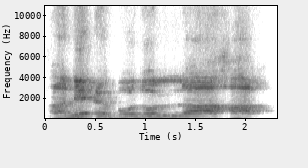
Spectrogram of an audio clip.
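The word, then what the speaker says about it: أَنِ اعْبُدُوا اللَّهَ: So an means that, but when you read together, you do not pronounce this alif. And in order to combine, you put a kasra under noon. Ani'budullah.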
